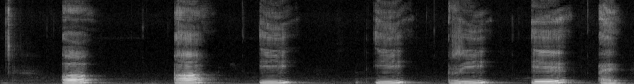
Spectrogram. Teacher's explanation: इसमें जो बोलने के बाद जो मुंह का अगला भाग ओठ है वो गोलाकार नहीं बना, वो कहेगा अवृत्तमुखी। · अब हम जिस स्वर को बोलेंगे, उच्चारण करेंगे, अगर मान लीजिए कि होठ वृत्त के रूप नहीं लेगा, उसको क्या बोलेंगे, अवृत्तमुखी। जब स्वर का उच्चारण किया जाता है और मुख होठ वृत्त का आकार प्रदान नहीं करता है, उसे हम लोग क्या बोलते हैं, अवृत्तमुखी बोलते हैं।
